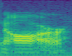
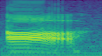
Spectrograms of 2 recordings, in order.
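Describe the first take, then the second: First: The R is a strong, rolled American sound. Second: The R is soft, like an open vowel. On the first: "very very American R" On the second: "whereas Australians say R"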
